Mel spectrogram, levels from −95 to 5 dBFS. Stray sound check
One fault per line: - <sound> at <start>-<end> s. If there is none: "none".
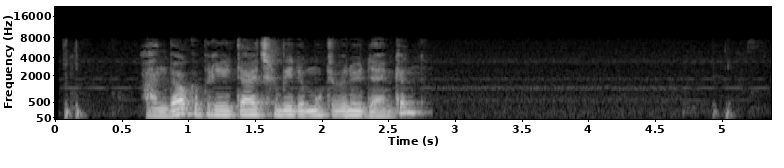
none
